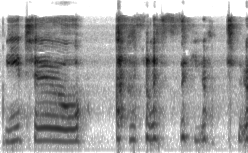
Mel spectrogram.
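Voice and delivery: normal talking voice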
